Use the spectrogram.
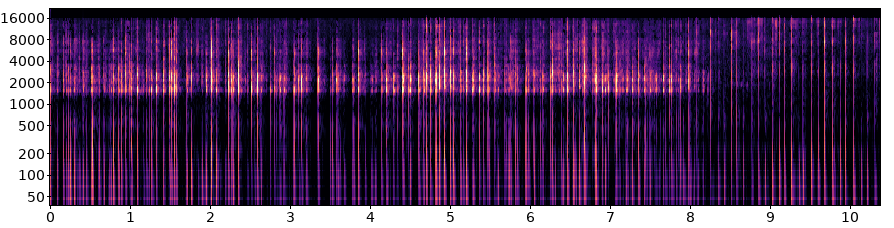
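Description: A small, solid, pale wooden cube held in the hands is tapped rapidly with fingertips and nails. The result is a dense, continuous stream of dry, clicky taps with a bright woody ring around 2 kHz that dies away almost instantly. The taps grow slightly sparser and crisper toward the end.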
